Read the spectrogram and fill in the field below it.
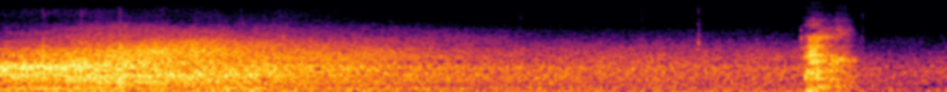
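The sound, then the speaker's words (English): A little Scotty dog gives a single short, sharp bark near the end, following the steady roar of a passing aircraft that slowly fades away. No one speaks. “That dog likes me.”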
